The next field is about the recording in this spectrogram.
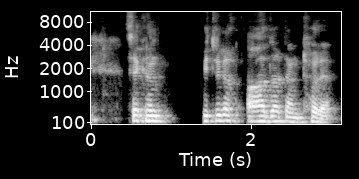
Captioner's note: speaks in foreign language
